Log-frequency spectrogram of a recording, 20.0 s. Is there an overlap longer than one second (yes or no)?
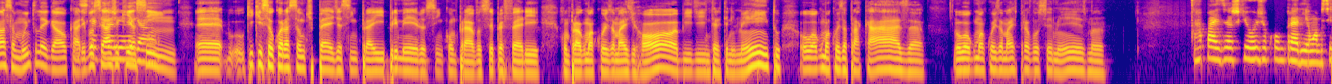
yes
